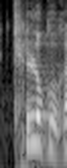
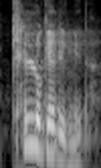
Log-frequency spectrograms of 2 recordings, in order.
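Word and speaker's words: קלקל: 히브리어로 켈로그가 아니고요, 켈로겔입니다. 좀 기억하시라고 그냥 상품 하나 얘기한 거예요. 켈로그는 뭔지 아시죠? 발음이 비슷해요. 켈로겔이에요. 그게 가치 없다라고 하는 거예요.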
